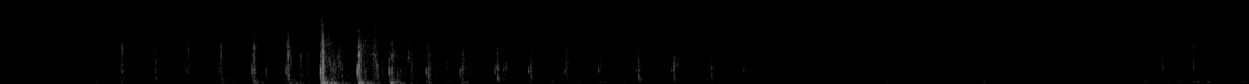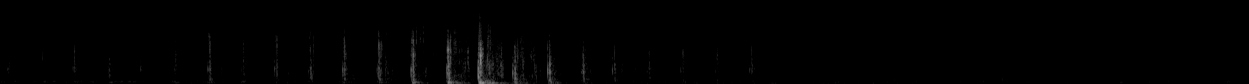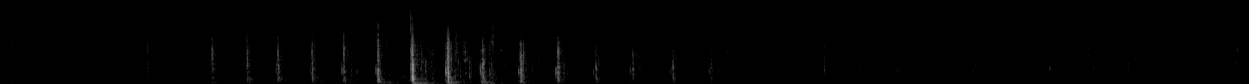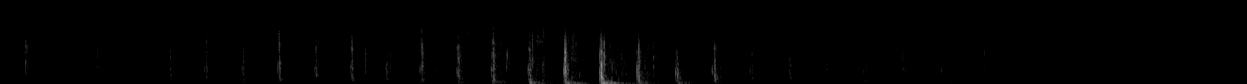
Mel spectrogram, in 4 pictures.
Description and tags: Jogging Past Footsteps Back and Forth in Tennis Shoes on Sidewalk 2
Recorded with my H1n on a quiet street, exactly what the title describes. On this one the recorder is facing front so it sounds more like the jogger is coming AT you.
Tennis-shoes, Footseps, Foley, Jogging, Running, Sidewalk, Street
